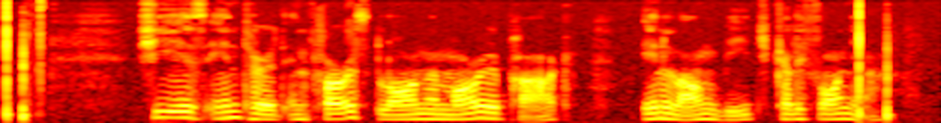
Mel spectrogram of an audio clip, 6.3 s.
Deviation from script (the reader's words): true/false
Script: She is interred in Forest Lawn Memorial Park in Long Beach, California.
false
